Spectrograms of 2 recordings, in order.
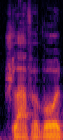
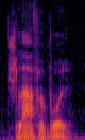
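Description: First: Said in the usual way. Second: Schlafe wohl said much softer, trailing off; softer, fading good night. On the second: A narrator's reading. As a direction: let the second schlafe wohl drift away quietly. Repeated good night, fading away. (leise verklingend: schlafe wohl)

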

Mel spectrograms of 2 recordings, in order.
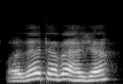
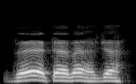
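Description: First: Said in the usual way. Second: ذات بهجة said slowly, with ذات held clearly; careful recitation of ذات بهجة; slow Quranic recitation of ذات بهجة; slow demo of a stop. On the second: Shown as a demonstration. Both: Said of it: "قيدها بكلمة إيه؟".

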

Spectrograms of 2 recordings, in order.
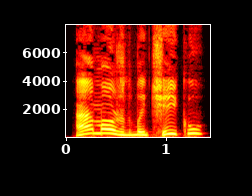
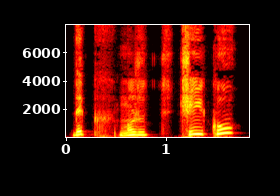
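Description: First: Rubbery high squeaky toy voice; squeaky pipe. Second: Rubbery high squeaky toy voice; piping little fat man; squeaky pipe. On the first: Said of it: "пискнул толстячок". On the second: Толстячок снова предлагает чай. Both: A narrator's reading. (писклявый голосок толстячка)

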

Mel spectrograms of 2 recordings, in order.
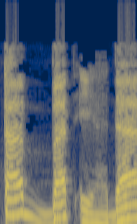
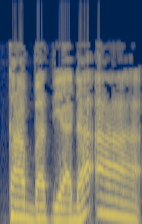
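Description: First: "Tabbat yada" slow, drawn out; slow recitation. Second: "tabat yada a" with an extra separate a; wrong vowel demo. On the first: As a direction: recite it slowly. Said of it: "Alifnya itu bukan yada a". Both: Shown as a demonstration.

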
